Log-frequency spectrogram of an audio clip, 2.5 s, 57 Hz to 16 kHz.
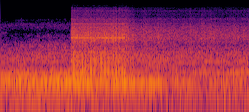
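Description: Portable TEF6686 FM receiver tuned off a talk station onto an empty frequency with no signal. A low hum gives way less than a second in to a steady hiss of FM static.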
